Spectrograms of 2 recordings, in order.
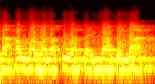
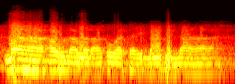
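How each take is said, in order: First: The Arabic phrase is pronounced in a distorted way. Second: The Arabic phrase is pronounced in the standard way. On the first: "Kemarin bilang la haula wala quwata illa billah, salah" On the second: "kita pun terpaksa mengucapkan"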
